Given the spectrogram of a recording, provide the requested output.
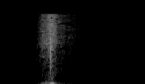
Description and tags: Broken glass contained in a felt cloth. Wrapped up and shaken. Close miked with Rode NT-5s in X-Y configuration. Trimmed, DC removed, and normalized to -6 dB.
